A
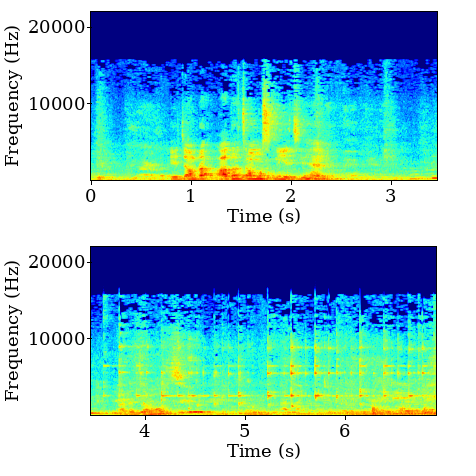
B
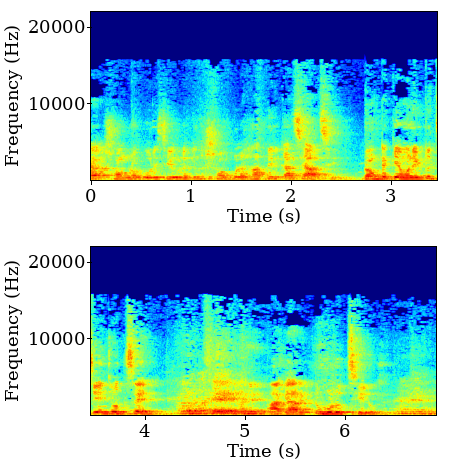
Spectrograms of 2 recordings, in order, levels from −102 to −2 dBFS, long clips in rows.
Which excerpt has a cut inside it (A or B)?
B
